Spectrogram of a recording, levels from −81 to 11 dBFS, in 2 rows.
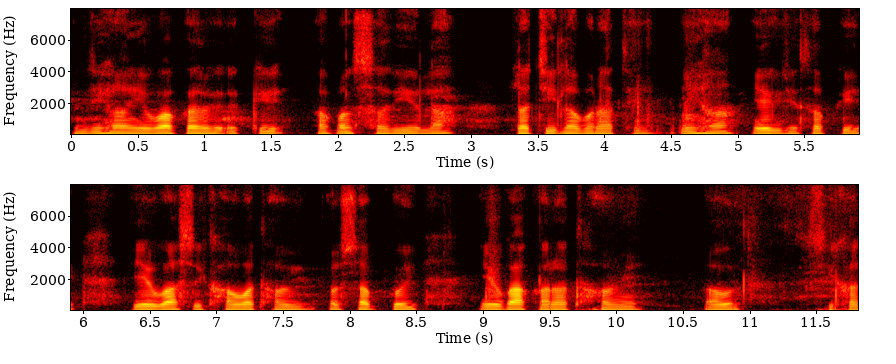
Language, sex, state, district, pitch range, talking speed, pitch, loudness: Hindi, male, Chhattisgarh, Balrampur, 110-115 Hz, 130 wpm, 115 Hz, -24 LUFS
